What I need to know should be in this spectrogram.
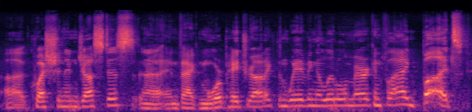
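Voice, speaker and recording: A man's voice: on the high side, brisk, vocal fry, a little hiss or hum. A man co-hosting a casual soccer talk show, enthusiastic and rambling, with many fillers. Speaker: podcast co-host.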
